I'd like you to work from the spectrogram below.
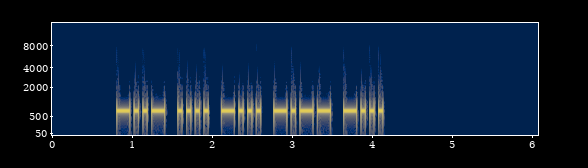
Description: Morse code, heard as a keyed tone, about 22 wpm, 700 Hz. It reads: XHBYB
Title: Code Groups - 5 Letters - 22wpm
